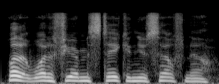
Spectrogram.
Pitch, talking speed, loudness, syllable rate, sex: 155 Hz, 220 wpm, -17 LUFS, 5.9 syllables/s, male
